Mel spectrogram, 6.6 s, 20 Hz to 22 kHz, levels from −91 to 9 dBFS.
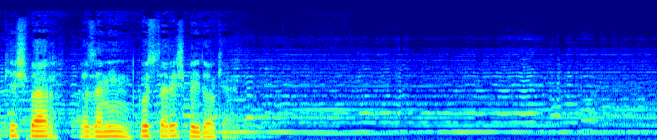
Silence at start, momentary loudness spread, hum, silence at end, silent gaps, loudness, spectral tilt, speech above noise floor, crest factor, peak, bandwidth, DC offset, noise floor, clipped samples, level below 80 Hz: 0 s; 26 LU; none; 0.65 s; none; -20 LUFS; -8 dB/octave; 27 dB; 20 dB; -4 dBFS; 12 kHz; under 0.1%; -46 dBFS; under 0.1%; -58 dBFS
